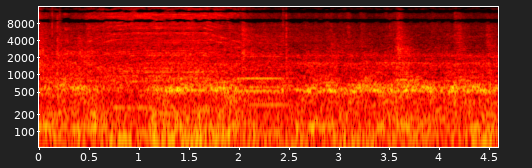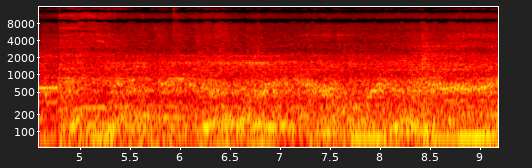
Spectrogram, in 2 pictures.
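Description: Handheld heat gun running steadily: a constant blowing noise with a low hum underneath.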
